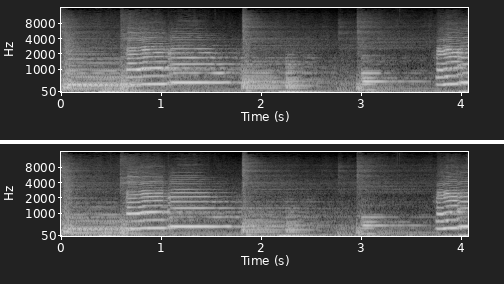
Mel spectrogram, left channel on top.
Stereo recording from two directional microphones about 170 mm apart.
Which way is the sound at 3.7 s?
Centre (ahead or behind).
